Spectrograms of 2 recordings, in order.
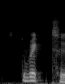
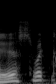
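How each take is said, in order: First: Strict said high and loud, punched out; emphatic strict. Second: Strict stretched out very slowly. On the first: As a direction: call out strict clearly with emphasis. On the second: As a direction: draw out strict slowly, syllable by syllable. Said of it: "strict 하면은". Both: Shown as a demonstration.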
